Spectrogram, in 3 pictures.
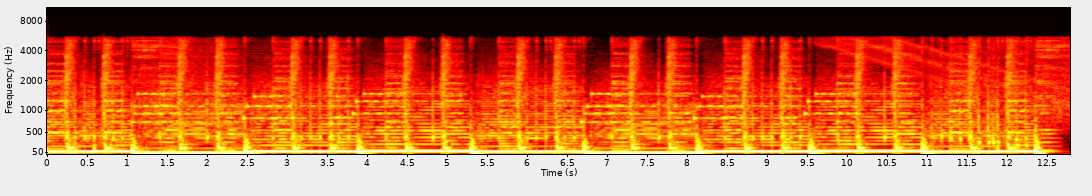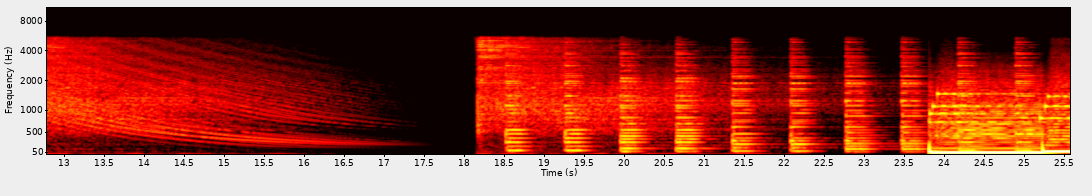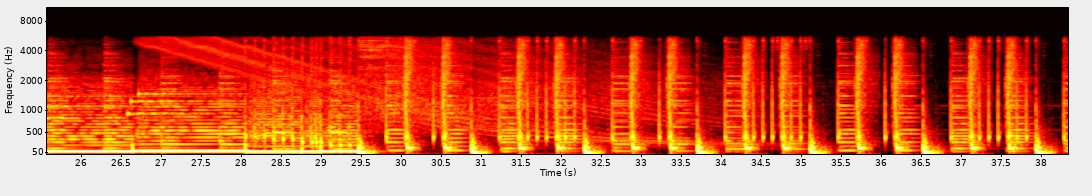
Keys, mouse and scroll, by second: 1.3 scroll down 2, 2.9 click, 3.0 click, 4.1 click, 7.8 click, 9.7 scroll down 2, 9.8 click, 12.0 click, 13.1 click, 15.0 scroll up 2, 15.3-15.7 scroll down 2, 15.8 scroll up 1, 18.0 click, 18.2 click, 18.4 click, 18.5 click, 18.7 click, 18.9 click, 19.0 click, 22.7 click, 23.1 click, 23.2 click, 23.4 click, 23.6 click, 23.7 click, 23.9 click, 24.1 click, 24.2 click, 24.4 click, 28.6 click, 28.8 click, 28.9 click, 29.1 click, 29.2 click, 29.4 click, 29.6 click, 29.7 click, 29.9 click, 30.1 click, 30.2 click, 30.4 click, 30.6 click, 30.7 click, 30.8 click, 30.9 click, 32.7-34.0 scroll up 10, 36.1 scroll down 2.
